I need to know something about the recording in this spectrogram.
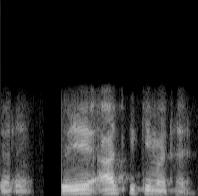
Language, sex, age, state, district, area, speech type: Urdu, male, 18-30, Delhi, North West Delhi, urban, conversation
